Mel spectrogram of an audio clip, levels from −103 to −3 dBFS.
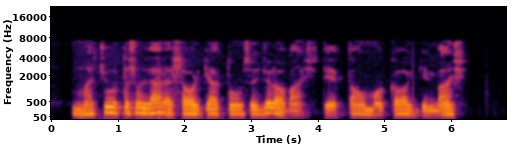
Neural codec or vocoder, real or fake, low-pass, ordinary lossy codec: none; real; 7.2 kHz; MP3, 64 kbps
